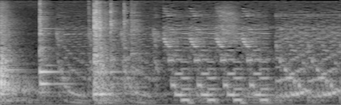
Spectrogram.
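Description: Electronic music and game sounds from a Bally Eight Ball Deluxe pinball machine as a game is started: short synthesized notes, then a quick run of repeating low notes.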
